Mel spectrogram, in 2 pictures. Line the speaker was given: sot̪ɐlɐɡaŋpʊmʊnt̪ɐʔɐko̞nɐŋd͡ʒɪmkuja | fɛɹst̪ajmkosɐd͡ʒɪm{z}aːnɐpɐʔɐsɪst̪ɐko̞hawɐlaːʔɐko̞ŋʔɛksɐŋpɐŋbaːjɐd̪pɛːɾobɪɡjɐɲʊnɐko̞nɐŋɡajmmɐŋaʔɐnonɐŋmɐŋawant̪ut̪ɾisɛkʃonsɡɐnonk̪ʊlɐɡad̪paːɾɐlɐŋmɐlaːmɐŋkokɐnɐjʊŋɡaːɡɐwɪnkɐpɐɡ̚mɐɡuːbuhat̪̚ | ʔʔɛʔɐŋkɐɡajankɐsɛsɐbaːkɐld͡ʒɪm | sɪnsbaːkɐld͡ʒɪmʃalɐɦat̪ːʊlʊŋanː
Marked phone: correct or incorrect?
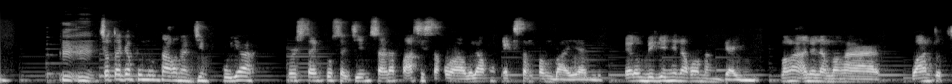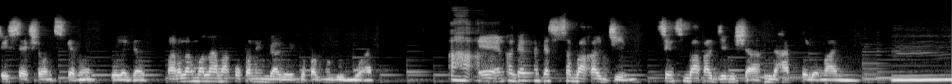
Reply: incorrect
